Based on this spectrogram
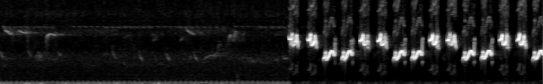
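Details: Cinereous tit's masteran song begins after a few seconds of low rumble: a brisk, even run of ringing whistled notes alternating high and lower, about fourteen in quick succession.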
